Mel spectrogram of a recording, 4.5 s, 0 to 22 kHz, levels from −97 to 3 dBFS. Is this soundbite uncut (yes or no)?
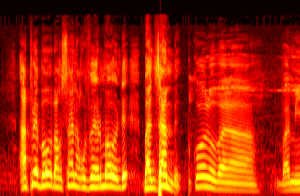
no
